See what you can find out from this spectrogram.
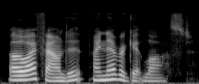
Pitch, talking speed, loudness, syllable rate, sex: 190 Hz, 240 wpm, -17 LUFS, 5.3 syllables/s, female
